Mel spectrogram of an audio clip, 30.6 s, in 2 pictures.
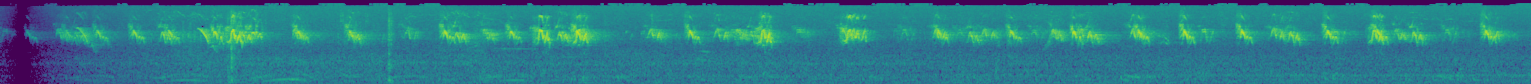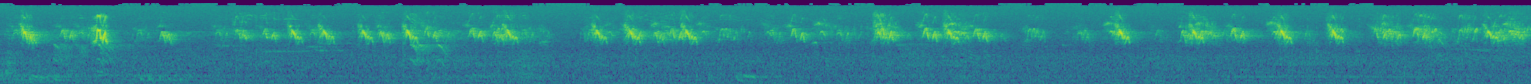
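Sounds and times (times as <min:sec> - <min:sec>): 
sparrows chirping: 0:00.0 - 0:30.6
low cooing: 0:00.6 - 0:09.8, 0:11.0 - 0:17.4.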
